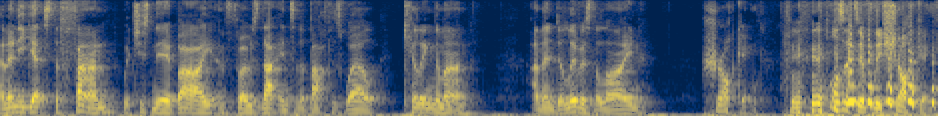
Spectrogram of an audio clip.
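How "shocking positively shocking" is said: very high movie-spy voice, pitch swooping way up. Quoting a film hero's line after a kill: Sean Connery Bond impression. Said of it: "That was very good, that impression".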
